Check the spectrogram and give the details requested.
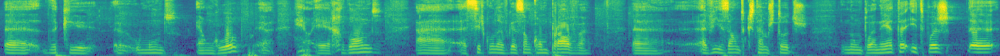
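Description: Middle-aged man presenting, halting and animated. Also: medium pitch. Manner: animated, many fillers and restarts. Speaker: festival programmer. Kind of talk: outdoor press presentation. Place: outdoor park, under trees. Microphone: podium microphone.

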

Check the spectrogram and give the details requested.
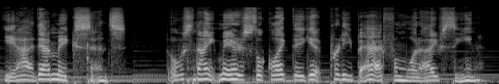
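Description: A woman voicing a timid, caring young goat monster boy in an animated comic dub, earnest and anxious. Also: medium pitch, unhurried, soft background music, close to an everyday voice. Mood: worried.

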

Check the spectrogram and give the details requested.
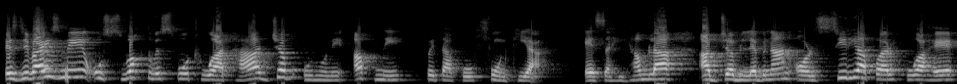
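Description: A woman in her thirties presenting a scripted news explainer, recorded on a lapel mic in a studio. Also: medium pitch. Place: indoor studio.

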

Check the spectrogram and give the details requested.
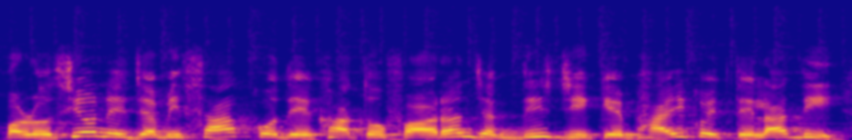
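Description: A woman's voice: a little high, moderate pace, soft background music. A woman narrating a local news report in a formal, read-out voice-over.

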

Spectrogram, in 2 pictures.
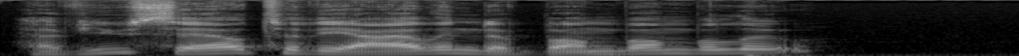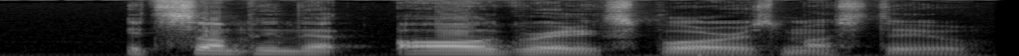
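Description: A man's voice: medium pitch, expressive, fairly quick, dark tone, no room sound, clean studio sound, lightly acted. A man voicing a grand, boastful male sea explorer who tells of his voyage in rhyming verse. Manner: rhyming, grand storytelling delivery.

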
